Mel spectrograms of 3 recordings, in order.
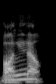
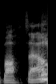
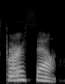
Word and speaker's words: Barthel: Not Barthel, but Barthel. You got it. It's Barthel.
